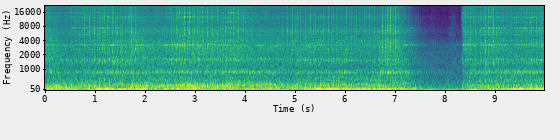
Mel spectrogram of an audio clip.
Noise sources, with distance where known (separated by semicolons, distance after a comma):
jackhammer, near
